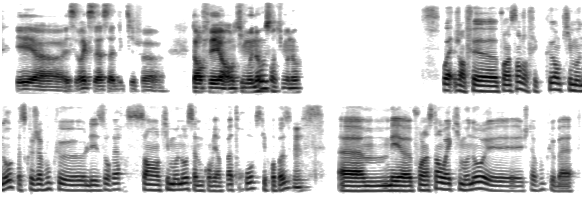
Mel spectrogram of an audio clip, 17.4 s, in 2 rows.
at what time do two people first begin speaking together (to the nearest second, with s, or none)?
none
